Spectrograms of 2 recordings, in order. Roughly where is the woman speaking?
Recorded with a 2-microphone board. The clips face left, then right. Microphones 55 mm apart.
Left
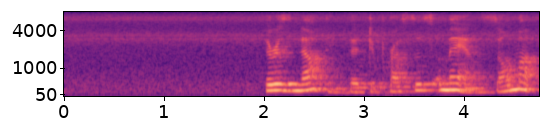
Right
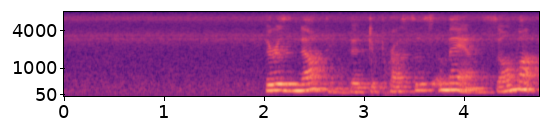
Centre.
